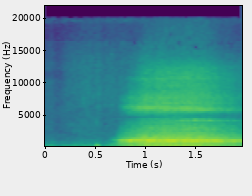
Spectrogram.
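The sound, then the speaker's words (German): A person breathes in deeply during a guided breathing exercise: after a short quiet start, a steady, airy hiss of drawn-in breath swells and holds strongly to the end. “Du atmest ein durch deine linke Handinnenfläche”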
